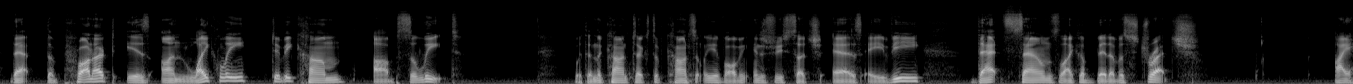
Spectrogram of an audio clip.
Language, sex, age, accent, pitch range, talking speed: English, male, 30-49, American, 80-110 Hz, 120 wpm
